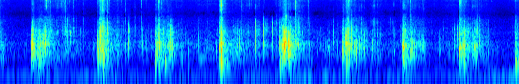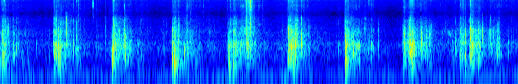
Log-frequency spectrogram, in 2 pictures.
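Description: Footsteps of a person walking at an even pace, about three steps every two seconds.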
